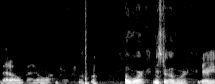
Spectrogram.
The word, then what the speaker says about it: Beto: How do we pronounce his name? Beto.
